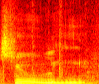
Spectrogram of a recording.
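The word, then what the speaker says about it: Cuile: It's pronounced Chey.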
